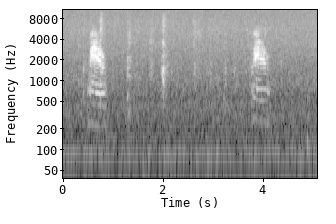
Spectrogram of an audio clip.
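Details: Two clear meows from the cat Butters, each a brief wavering harmonic cry, about three seconds apart with faint taps and low room hum between.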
